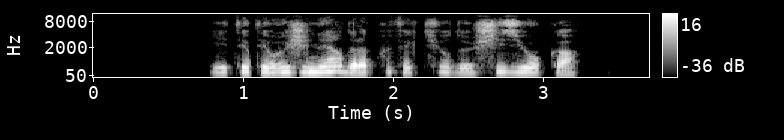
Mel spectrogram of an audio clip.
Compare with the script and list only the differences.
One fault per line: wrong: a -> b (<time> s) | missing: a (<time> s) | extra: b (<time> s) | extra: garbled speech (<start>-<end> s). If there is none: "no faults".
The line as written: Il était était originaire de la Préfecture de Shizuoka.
no faults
